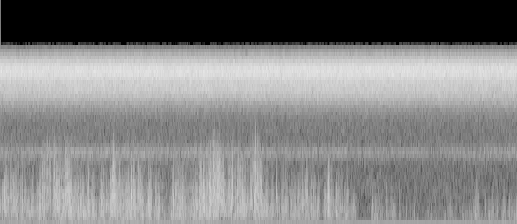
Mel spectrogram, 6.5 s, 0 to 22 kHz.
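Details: Glen Ellyn, Illinois, 10 June 2007: a loud, continuous, high sizzling cicada chorus, overlaid for the first four seconds by rough rustling or wind-like crackle that then eases, leaving the drone clearer.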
